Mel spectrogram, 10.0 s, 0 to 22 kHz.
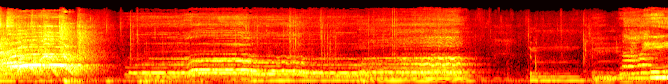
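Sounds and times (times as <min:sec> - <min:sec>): a cappella group singing chord: 0:01.9 - 0:10.0.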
